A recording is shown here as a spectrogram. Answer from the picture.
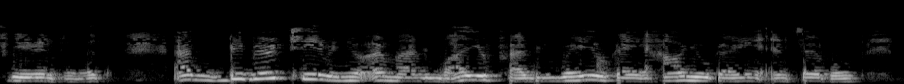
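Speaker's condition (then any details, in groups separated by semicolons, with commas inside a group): Cerebral palsy; mild, affects balance a little and hand control, can walk, fully independent, wheelchair assistance at airports; speech affected a bit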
